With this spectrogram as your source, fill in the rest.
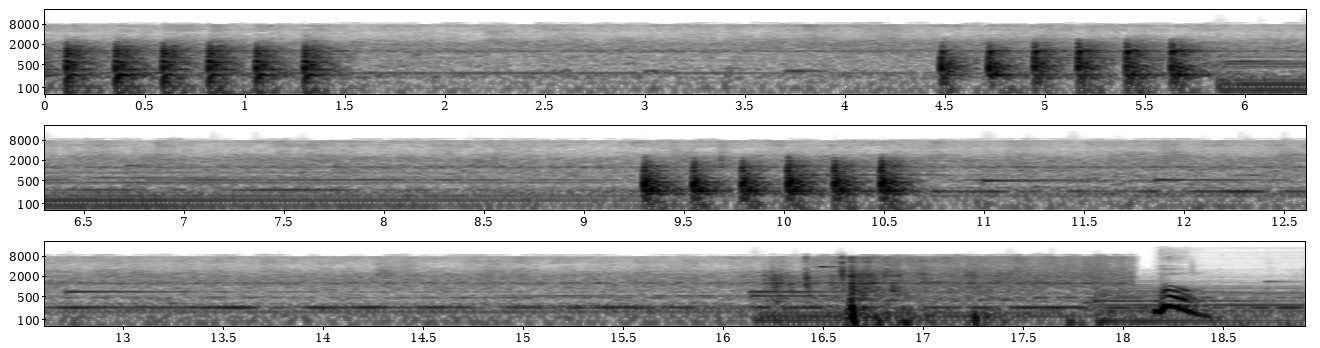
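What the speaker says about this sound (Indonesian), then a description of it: "Misteri ketuk pintu pada tengah malam hari itu tak hanya terjadi di rumah itu" Mysterious midnight knocking on a house door in Malaysia: four separate bursts of about five rapid, loud raps each, with long pauses between them over a low, steady background hum.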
